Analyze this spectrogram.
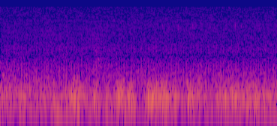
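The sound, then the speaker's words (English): Steady rain pours down outside with a low, rumbling wash, and thunder seems to roll beneath it. The sound is continuous and fairly quiet, with no voices. “And now it's raining, so I'll preach till it's done.”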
